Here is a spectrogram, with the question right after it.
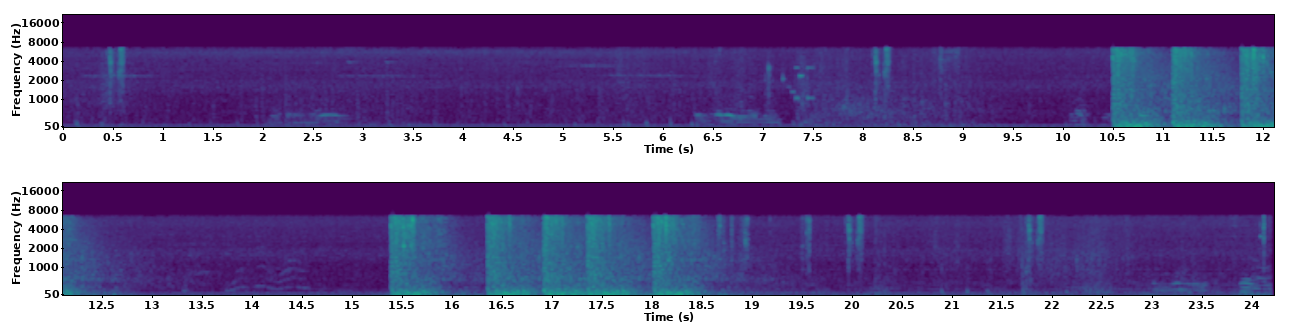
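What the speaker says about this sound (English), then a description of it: "You hear gunshots?" Bursts of rapid gunfire in a video game, two loud volleys separated by quieter stretches with faint distant shots and voices in between.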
